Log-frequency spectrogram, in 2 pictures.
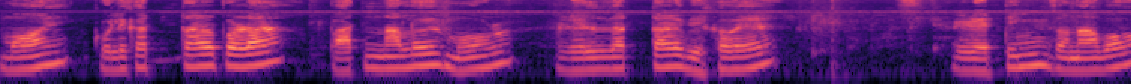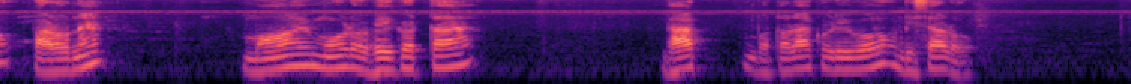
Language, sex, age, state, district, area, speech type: Assamese, male, 45-60, Assam, Majuli, urban, read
